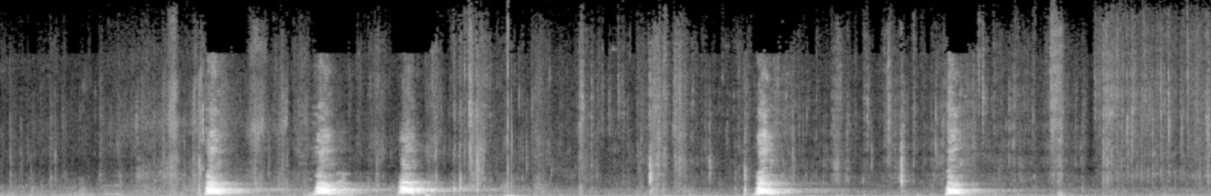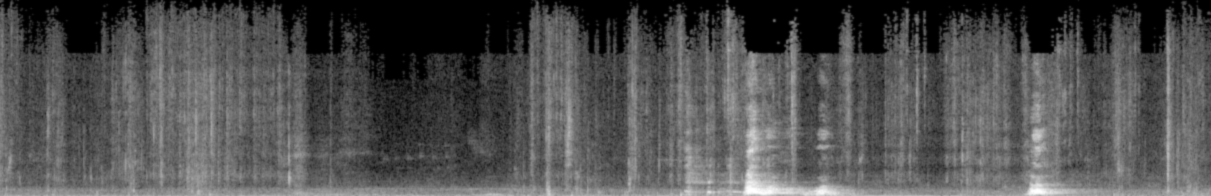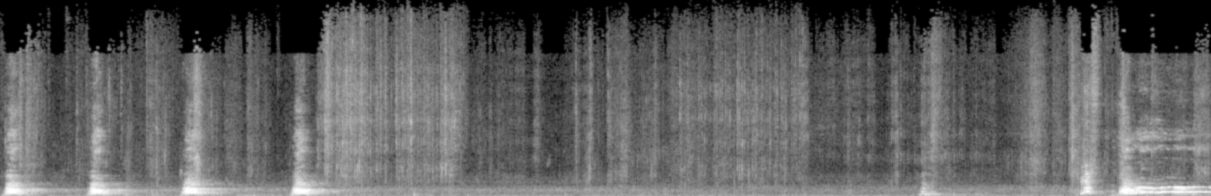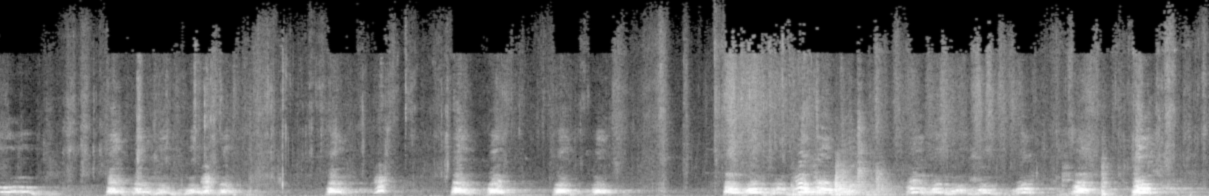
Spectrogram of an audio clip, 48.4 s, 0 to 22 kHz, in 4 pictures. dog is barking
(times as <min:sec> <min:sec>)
0:02.0 0:04.6, 0:07.5 0:08.2, 0:09.4 0:10.1, 0:19.4 0:20.7, 0:22.4 0:22.9, 0:24.2 0:27.6, 0:35.0 0:39.0, 0:39.6 0:42.7, 0:43.6 0:48.4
